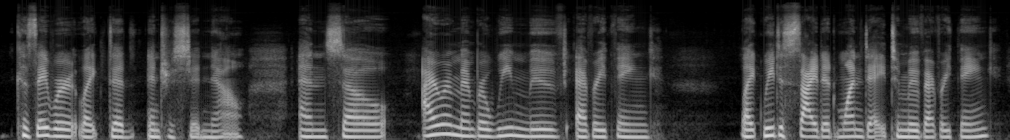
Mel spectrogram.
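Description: The sound is dry and close with no echo, on a very clean recording with a silent background. The intonation stays monotone and flat. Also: woman, medium pitch for a woman, moderate pace. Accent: American. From Texas. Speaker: family podcast co-host. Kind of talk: casual chat.

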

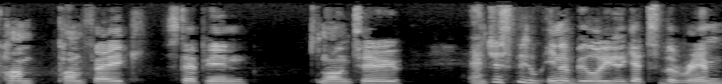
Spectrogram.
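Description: In an Australian accent, a man with a high pitch talks at a moderate pace with fairly even intonation. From Australia, Sydney. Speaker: caller, sports fan. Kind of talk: casual chat. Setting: video call.

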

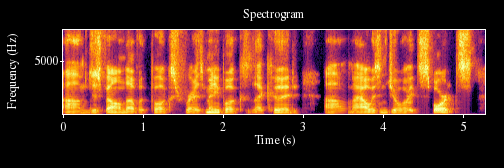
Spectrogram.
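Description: In an American accent, a man talks at a moderate pace with a fairly low pitch. His intonation stays monotone and flat. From US West Coast, San Francisco Bay Area. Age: 30s. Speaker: librarian. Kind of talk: casual interview. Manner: hesitant, frequent ums and repetitions.

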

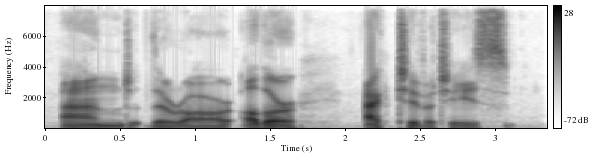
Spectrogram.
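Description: A man with an Irish accent is heard in a very clean recording with a silent background and a dry, close sound without echo. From Ireland. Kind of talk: radio interview. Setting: radio studio. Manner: formal, articulate.

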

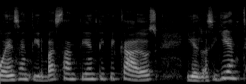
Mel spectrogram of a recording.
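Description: A woman with a high pitch and warm tone talks at a fairly quick pace with lively intonation, on a very clean recording with a silent background. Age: 30s. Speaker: podcast host, former lawyer. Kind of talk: motivational monologue. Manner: warm, conversational.

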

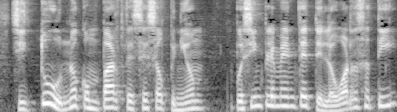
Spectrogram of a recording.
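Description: With the background silent, this man comes through on a very clean recording. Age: 20s. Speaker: podcast host and university student. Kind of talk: casual solo podcast monologue. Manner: halting, with repeated words.

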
